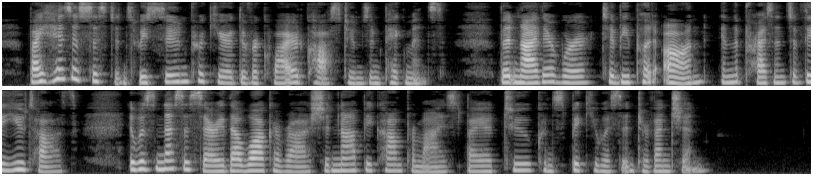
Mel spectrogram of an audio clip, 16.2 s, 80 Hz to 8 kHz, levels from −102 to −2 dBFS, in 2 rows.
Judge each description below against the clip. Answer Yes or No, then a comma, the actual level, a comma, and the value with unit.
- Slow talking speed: No, average, 150 wpm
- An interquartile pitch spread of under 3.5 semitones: Yes, average, 2.9 semitones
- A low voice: No, high, 210 Hz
